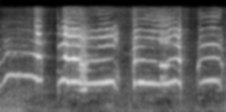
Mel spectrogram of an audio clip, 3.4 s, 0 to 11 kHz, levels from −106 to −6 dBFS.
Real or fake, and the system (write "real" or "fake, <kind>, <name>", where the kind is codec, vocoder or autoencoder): fake, codec, SNAC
